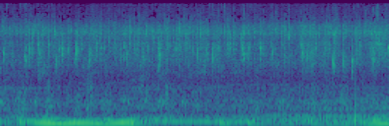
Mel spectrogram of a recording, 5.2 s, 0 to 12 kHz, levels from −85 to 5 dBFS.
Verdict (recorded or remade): recorded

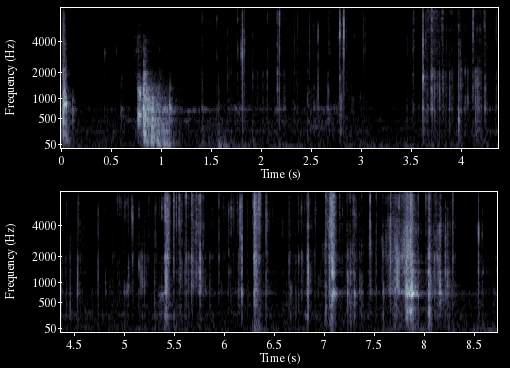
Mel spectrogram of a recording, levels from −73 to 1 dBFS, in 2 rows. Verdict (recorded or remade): remade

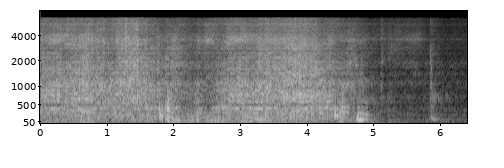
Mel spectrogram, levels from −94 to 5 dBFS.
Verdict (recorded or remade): remade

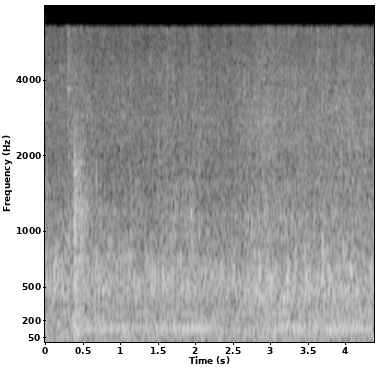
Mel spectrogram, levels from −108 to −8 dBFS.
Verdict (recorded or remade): recorded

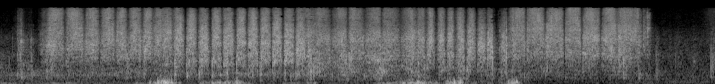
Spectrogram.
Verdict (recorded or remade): recorded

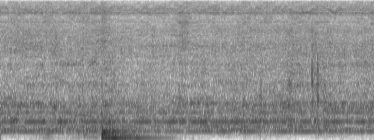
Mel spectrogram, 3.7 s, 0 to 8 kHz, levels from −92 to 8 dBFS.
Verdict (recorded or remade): remade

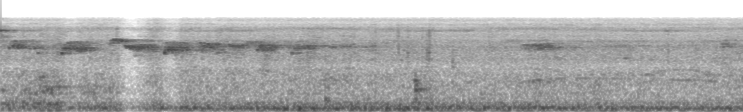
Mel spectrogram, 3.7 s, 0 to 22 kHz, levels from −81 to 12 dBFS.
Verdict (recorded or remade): recorded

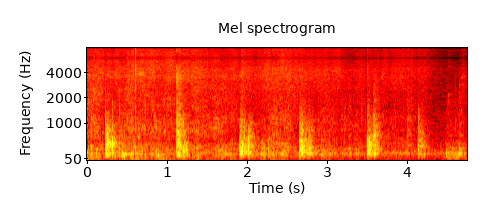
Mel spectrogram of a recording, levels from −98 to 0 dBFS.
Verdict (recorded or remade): recorded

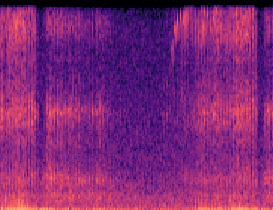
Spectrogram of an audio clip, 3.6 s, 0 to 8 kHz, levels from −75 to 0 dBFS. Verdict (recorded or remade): recorded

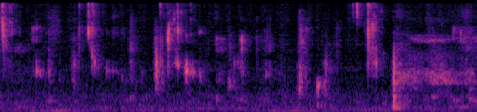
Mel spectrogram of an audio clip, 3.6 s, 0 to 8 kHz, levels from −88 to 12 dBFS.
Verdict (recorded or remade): recorded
